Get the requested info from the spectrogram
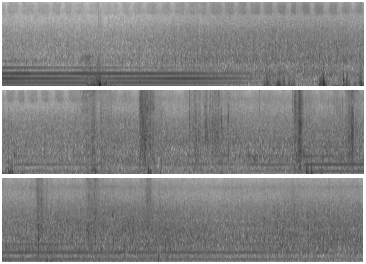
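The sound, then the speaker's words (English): Steady rushing wash of river water flows throughout, with a low droning hum in the opening seconds and scattered sharp knocks and splashes over the top. No one speaks. “So I just reached the river and I'm gonna switch to binaural microphones.”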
